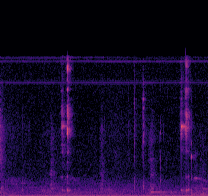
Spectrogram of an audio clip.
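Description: Faint computer mouse clicks: one at the start, a quick pair about a second in, and a short cluster near the end, over quiet room tone.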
